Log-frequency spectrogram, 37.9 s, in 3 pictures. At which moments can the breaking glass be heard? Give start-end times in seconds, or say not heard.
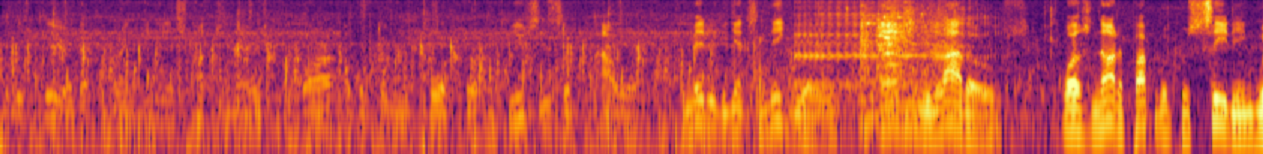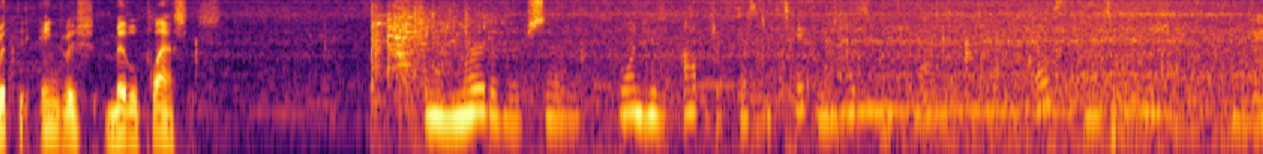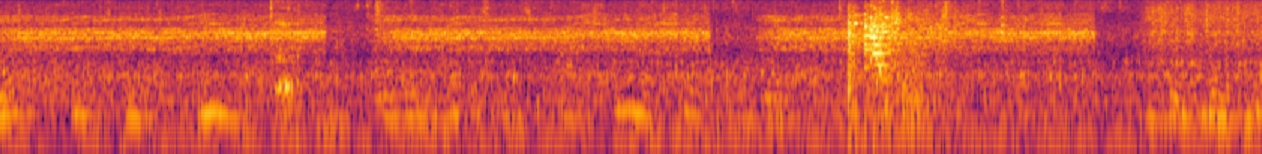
8.6-9.7, 16.3-17.8, 33.7-35.5.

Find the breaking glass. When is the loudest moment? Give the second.
34 s.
